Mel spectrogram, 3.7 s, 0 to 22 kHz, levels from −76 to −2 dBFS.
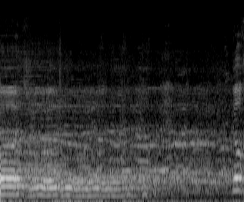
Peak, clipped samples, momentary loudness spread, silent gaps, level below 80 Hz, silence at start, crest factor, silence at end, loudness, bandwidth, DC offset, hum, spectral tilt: -12 dBFS; under 0.1%; 11 LU; none; -54 dBFS; 0 s; 16 dB; 0 s; -31 LUFS; 15.5 kHz; under 0.1%; none; -5.5 dB/octave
